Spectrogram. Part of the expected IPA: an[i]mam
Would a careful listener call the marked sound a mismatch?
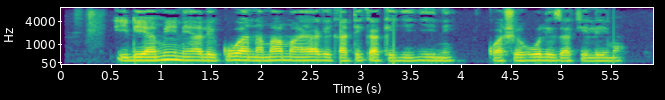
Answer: yes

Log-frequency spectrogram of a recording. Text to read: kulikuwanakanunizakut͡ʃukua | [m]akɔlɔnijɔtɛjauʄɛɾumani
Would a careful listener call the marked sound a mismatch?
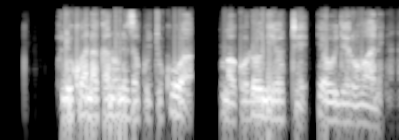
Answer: no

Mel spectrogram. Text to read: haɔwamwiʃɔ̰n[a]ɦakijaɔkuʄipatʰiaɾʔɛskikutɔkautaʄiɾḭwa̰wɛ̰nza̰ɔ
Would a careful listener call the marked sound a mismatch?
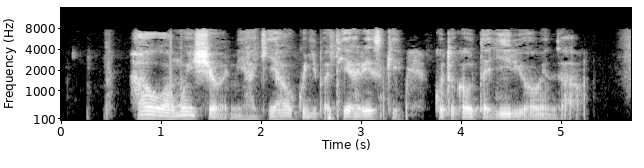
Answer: yes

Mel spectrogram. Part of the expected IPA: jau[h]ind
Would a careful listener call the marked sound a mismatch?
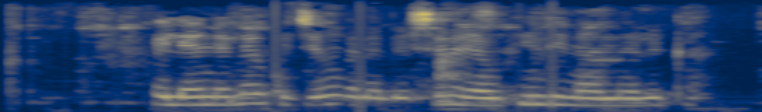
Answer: no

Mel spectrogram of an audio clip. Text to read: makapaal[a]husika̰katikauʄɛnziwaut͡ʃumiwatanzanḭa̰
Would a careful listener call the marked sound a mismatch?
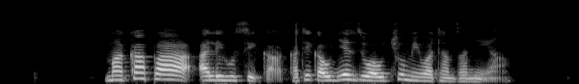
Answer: yes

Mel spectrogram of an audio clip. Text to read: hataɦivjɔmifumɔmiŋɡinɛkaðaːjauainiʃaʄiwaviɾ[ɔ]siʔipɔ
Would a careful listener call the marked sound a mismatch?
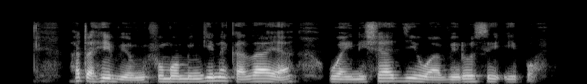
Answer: yes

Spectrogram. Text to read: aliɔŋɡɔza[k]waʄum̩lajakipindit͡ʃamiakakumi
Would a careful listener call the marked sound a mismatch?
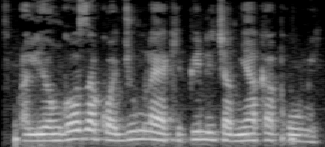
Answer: no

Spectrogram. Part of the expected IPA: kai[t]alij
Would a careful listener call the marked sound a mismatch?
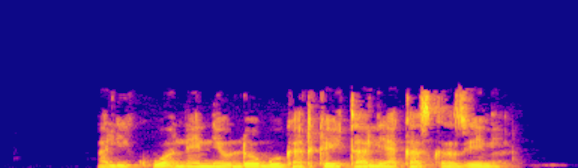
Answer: no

